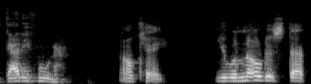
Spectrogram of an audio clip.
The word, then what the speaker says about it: Garifuna: Yeah, the right way of pronouncing is Garifuna.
